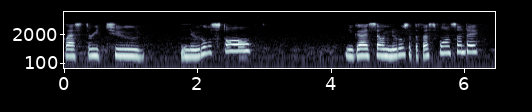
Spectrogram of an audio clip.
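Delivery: ordinary delivery, nothing marked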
